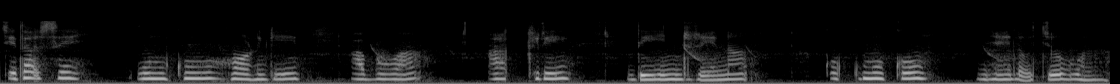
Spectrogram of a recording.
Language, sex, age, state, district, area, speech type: Santali, female, 18-30, West Bengal, Paschim Bardhaman, rural, spontaneous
